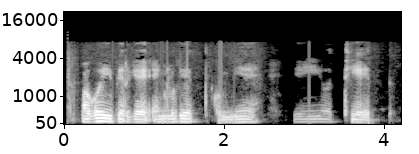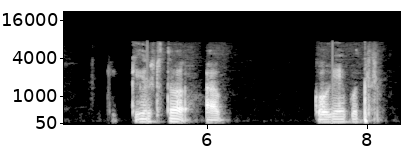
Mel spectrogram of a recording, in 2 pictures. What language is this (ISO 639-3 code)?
kln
